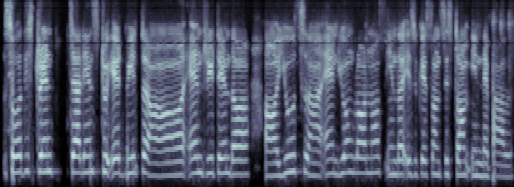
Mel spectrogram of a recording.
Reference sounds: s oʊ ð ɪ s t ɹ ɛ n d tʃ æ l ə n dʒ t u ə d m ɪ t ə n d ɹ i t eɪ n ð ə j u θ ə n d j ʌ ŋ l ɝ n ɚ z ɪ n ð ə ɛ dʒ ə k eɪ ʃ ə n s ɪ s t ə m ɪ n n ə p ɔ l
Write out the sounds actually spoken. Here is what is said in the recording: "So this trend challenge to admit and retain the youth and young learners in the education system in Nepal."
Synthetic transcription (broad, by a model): s oʊ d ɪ s t ɹ ɛ n d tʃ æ l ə n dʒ t u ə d m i t ə n d ɹ i t eɪ n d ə j u s ə n d j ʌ ŋ l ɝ n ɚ s ɪ n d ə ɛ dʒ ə k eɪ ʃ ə n s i s t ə m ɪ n n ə p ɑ l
